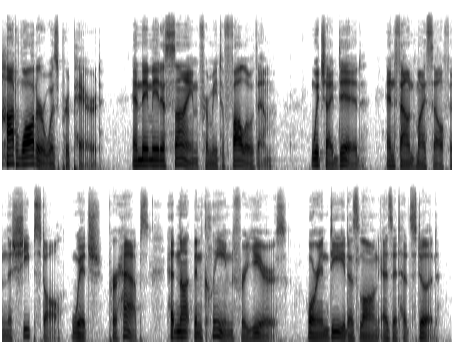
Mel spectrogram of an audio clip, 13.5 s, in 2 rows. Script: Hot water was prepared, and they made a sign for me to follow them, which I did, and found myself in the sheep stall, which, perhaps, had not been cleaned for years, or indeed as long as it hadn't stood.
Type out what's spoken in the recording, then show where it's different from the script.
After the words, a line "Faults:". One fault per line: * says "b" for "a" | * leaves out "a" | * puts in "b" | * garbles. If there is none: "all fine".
Hot water was prepared, and they made a sign for me to follow them, which I did, and found myself in the sheep stall, which, perhaps, had not been cleaned for years, or indeed as long as it had stood.
Faults:
* says "had" for "hadn't"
